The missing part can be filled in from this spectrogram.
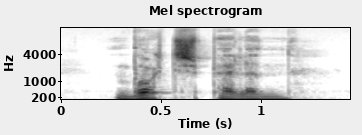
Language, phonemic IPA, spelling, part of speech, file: Dutch, /ˈbɔrtspɛlə(n)/, bordspellen, noun, Nl-bordspellen.ogg
- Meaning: plural of bordspel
